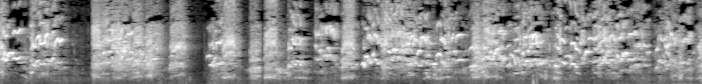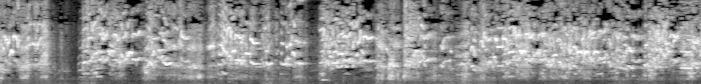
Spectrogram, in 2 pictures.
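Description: A large flock of rainbow lorikeets screeching and chattering, many birds calling over one another without a break except for a few brief drop-outs in the first eight seconds.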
